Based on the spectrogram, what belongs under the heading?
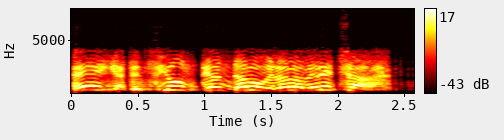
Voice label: right wing, mood high, speech; War Thunder

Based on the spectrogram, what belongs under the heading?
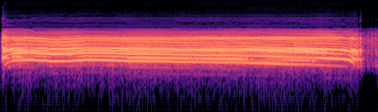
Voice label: damaged pilot, speech cze, mood high; War Thunder

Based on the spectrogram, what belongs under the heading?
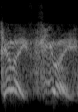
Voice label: attack position, speech cze, mood med

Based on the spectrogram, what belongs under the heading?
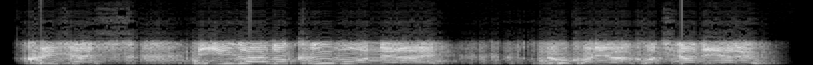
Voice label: dialog, dialogs japanese; us midway; War Thunder

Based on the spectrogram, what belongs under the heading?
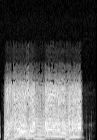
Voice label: voice message armor not pierce, vietnamese

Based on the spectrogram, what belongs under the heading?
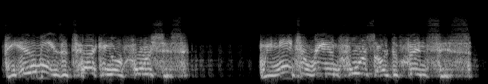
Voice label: pilot point under attack, english; War Thunder

